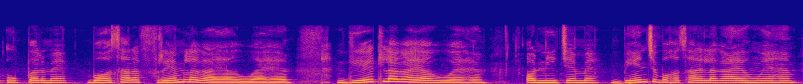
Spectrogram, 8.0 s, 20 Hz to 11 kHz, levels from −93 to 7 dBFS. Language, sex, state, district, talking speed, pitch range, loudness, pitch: Hindi, male, Jharkhand, Garhwa, 155 wpm, 230-270 Hz, -14 LUFS, 250 Hz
